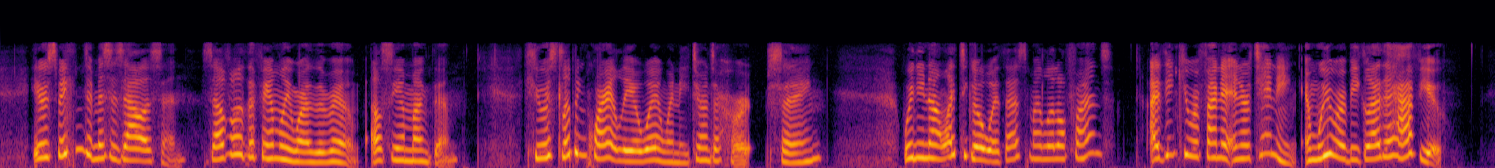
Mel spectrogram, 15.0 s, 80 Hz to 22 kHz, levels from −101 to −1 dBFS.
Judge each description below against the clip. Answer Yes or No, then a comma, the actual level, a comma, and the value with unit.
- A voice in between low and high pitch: No, very high, 305 Hz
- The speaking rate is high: Yes, fast, 215 wpm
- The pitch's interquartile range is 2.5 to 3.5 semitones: No, average, 4.8 semitones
